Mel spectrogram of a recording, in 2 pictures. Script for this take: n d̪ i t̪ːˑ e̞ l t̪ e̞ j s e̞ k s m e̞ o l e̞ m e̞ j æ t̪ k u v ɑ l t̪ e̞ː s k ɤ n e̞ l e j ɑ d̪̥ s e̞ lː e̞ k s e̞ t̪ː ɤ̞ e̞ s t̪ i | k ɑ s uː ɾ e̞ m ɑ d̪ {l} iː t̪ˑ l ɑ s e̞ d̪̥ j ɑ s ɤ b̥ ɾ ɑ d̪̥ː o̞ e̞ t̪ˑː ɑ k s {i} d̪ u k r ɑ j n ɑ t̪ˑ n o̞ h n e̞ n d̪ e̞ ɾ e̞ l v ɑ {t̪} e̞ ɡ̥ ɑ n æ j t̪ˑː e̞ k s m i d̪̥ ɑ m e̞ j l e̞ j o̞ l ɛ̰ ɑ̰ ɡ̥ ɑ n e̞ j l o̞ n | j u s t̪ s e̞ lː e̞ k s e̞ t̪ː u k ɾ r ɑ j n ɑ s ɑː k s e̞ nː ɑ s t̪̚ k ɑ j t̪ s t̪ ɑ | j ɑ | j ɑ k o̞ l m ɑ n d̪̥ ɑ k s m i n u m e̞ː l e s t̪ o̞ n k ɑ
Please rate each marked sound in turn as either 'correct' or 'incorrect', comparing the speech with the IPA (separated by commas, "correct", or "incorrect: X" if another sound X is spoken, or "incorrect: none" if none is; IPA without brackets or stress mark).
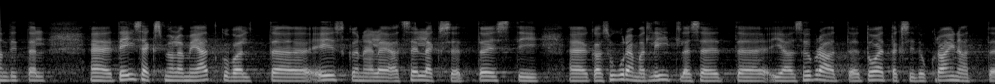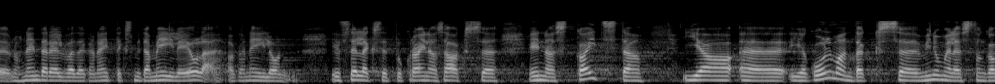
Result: correct, correct, incorrect: d̪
